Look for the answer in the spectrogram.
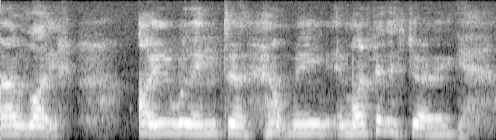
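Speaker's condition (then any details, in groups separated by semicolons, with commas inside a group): Cerebral palsy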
